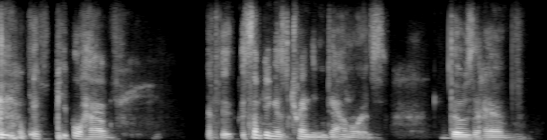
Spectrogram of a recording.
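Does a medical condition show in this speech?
No.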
